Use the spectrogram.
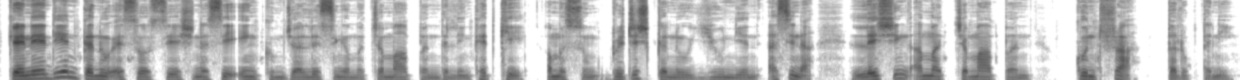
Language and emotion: Manipuri, neutral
